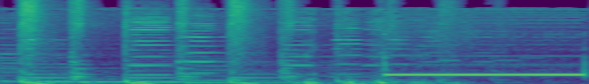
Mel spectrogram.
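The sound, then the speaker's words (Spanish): A short electronic melody of quick, bright notes gives way to a steady, unbroken tone, as a mobile phone call is placed live on air and rings out. No one speaks. “voy a llamar a Kioto en vivo a ver dónde carajo está”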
